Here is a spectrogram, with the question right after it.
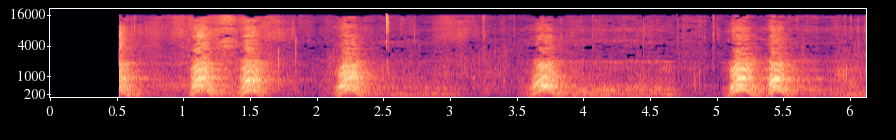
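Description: Siberian Husky giving short, rough barks in uneven bursts, some in quick pairs.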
